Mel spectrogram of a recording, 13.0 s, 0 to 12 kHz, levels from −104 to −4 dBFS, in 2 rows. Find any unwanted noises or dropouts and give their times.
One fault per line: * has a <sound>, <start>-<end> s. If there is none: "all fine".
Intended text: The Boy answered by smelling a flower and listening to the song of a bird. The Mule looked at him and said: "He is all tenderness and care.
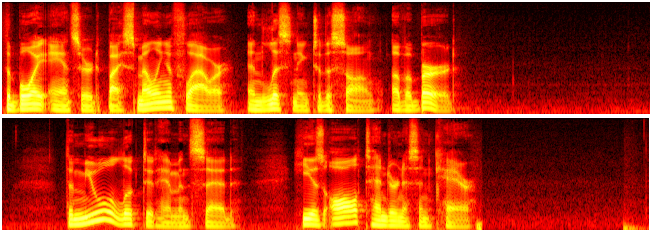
all fine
